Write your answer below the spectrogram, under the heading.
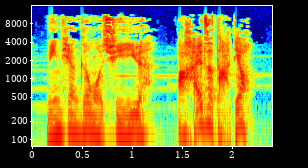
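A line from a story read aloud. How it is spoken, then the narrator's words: Cold. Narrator (Chinese): 张晶冷冷说道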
